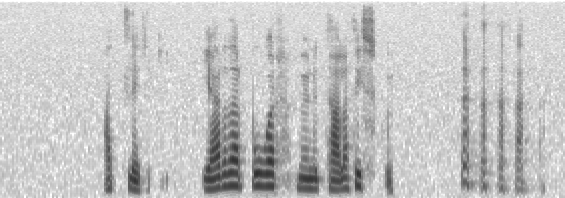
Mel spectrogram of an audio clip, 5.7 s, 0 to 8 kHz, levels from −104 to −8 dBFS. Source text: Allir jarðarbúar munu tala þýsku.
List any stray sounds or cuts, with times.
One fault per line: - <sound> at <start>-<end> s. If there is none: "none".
- laugh at 4.6-5.5 s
